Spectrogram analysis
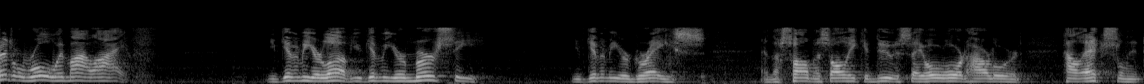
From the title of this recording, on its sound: Ketha Heights Baptist Church ~ Live Broadcast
